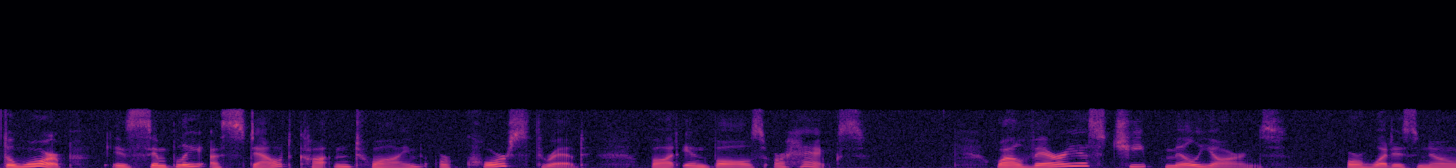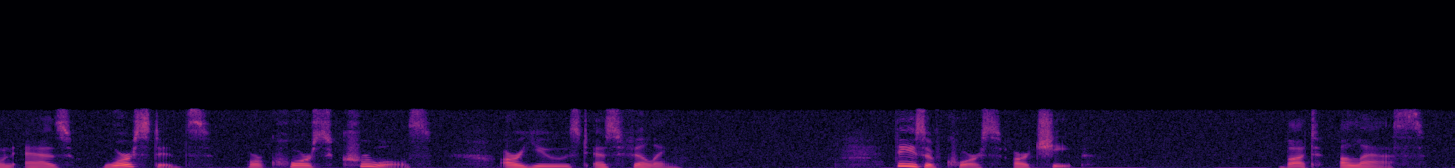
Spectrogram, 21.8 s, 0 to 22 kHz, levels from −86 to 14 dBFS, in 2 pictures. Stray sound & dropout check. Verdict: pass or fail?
pass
